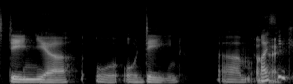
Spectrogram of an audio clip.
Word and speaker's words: Digne: It's Dean, not Digne, or however you pronounced it.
